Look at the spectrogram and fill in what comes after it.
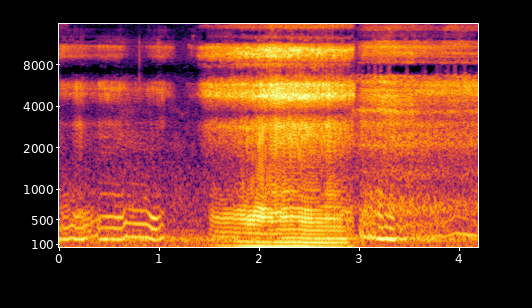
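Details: French Bulldog asleep indoors, snoring loudly: low, rumbling rasps with a long buzzing snore in the middle, softer nasal breaths before and after in a quiet small room.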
